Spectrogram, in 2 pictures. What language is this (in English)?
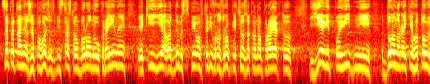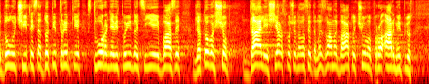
Ukrainian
